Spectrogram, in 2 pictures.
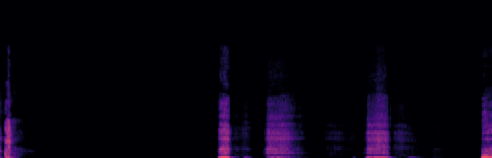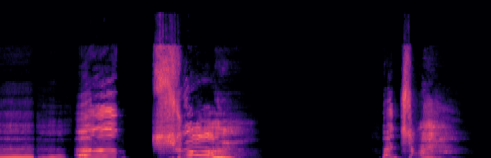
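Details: Run of short explosive sneezes in different styles, some with drawn-in breath and voiced 'achoo' release, from a sneeze sound collection of different people; sneeze.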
